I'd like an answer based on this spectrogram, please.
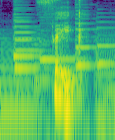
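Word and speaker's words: PHEIC: jetzt haltet euch fest das ganze wird phonetisch folgendermaßen ausgesprochen Fake wer das nicht glauben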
